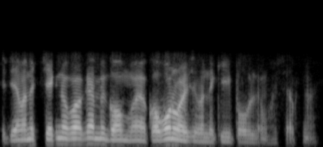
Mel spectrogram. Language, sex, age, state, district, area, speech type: Assamese, male, 30-45, Assam, Charaideo, rural, conversation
